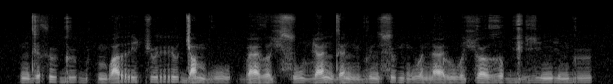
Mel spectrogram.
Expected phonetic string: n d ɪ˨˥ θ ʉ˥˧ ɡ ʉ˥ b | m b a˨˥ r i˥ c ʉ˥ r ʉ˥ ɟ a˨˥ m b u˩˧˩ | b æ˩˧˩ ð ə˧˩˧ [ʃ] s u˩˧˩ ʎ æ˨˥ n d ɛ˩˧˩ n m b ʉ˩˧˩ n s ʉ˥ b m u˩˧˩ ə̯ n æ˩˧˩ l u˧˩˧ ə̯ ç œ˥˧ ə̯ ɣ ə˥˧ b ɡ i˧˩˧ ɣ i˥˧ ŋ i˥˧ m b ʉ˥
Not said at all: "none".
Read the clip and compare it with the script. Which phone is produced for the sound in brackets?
ç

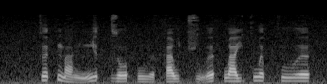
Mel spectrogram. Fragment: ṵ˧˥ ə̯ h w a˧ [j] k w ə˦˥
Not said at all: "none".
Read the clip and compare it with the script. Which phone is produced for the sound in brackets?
j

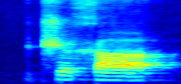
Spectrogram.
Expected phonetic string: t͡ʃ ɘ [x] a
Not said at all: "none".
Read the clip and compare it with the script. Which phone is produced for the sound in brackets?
x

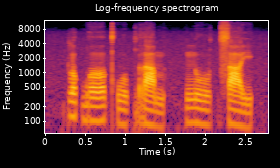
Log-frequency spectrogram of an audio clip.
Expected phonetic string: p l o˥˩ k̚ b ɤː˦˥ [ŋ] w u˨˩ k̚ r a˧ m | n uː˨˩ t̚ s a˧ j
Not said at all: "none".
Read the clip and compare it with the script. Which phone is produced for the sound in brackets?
kʰ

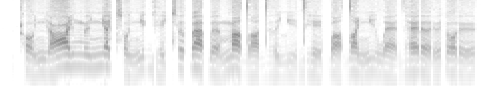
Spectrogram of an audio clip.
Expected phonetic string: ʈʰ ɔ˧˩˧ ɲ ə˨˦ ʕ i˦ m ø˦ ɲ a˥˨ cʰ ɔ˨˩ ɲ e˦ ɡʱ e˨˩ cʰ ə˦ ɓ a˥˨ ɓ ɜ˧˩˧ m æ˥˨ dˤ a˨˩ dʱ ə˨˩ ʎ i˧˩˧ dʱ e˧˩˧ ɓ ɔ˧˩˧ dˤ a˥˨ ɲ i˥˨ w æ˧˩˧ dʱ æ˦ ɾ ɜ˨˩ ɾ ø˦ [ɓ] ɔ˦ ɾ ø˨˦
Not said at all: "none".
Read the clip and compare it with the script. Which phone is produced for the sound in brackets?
ɗ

